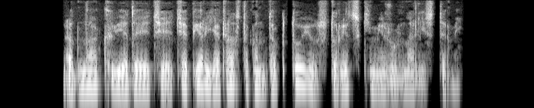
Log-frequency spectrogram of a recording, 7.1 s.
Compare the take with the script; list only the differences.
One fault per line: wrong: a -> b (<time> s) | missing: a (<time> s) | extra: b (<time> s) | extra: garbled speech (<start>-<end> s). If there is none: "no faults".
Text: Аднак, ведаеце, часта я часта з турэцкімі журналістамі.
wrong: часта -> цяпер (2.4 s)
extra: кантактую (3.4 s)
